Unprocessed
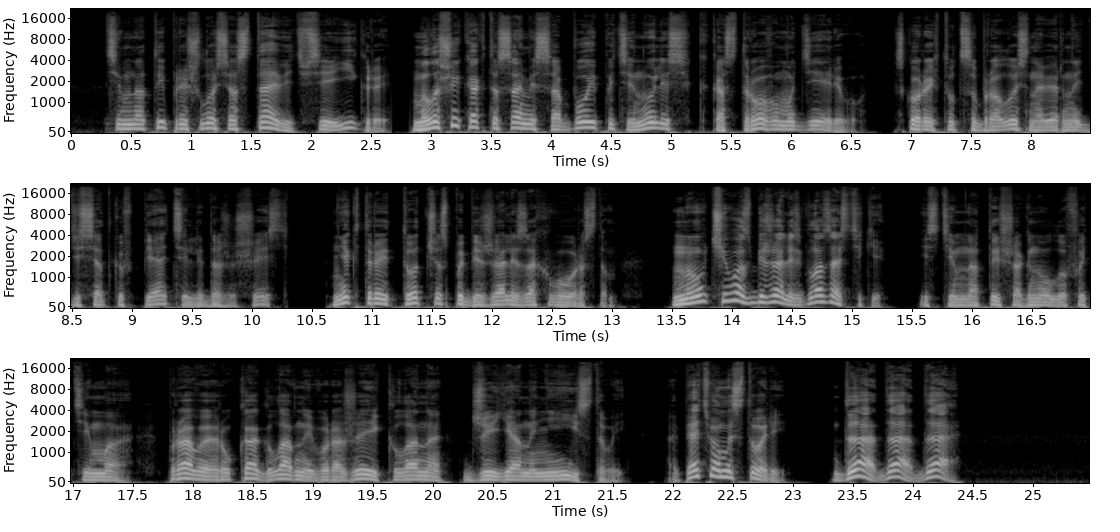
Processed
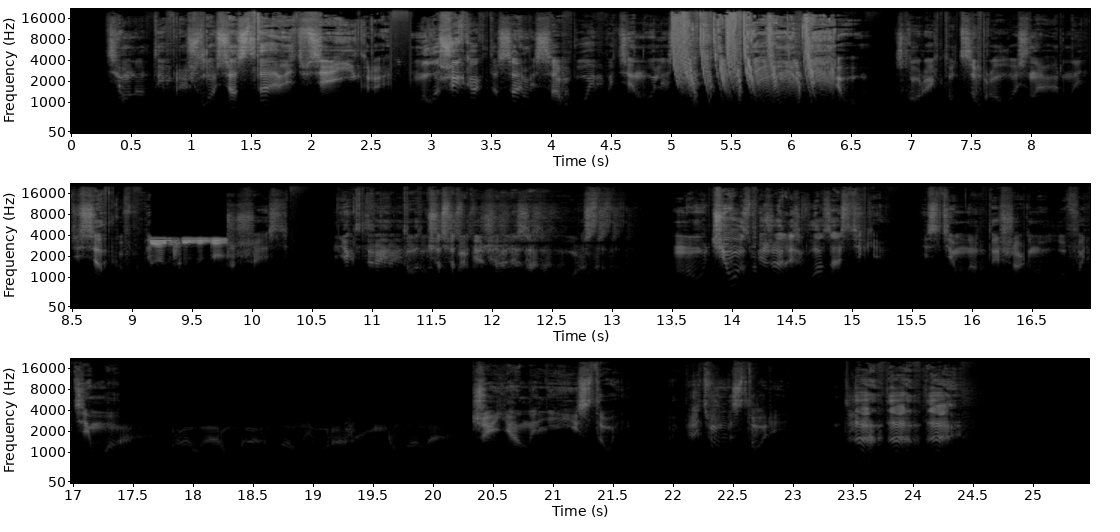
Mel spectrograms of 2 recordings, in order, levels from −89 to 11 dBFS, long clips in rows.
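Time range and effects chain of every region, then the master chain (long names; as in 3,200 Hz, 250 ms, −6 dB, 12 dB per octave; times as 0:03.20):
0:00.62–0:03.27: linear-phase brick-wall high-pass 640 Hz + high-shelf EQ 5,100 Hz +11 dB + level that may fall only so fast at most 41 dB per second
0:05.00–0:06.37: transient designer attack +4 dB, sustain +10 dB + all-pass dispersion lows, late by 111 ms, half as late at 1,500 Hz + every bin compressed towards the loudest bin 10 to 1
0:09.15–0:09.79: high-pass filter 120 Hz + voice inversion scrambler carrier 3,500 Hz
0:10.86–0:13.53: notch filter 3,100 Hz, Q 7.9 + double-tracking delay 19 ms −4 dB + repeating echo 116 ms, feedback 30%, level −8 dB
0:17.38–0:20.18: inverse Chebyshev low-pass filter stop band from 6,400 Hz, stop band 70 dB + compressor whose output falls as the input rises −30 dBFS
0:21.44–0:23.52: downward compressor 1.5 to 1, threshold −47 dBFS + gain into a clipping stage and back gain 28.5 dB
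whole clip: Butterworth high-pass 2,200 Hz 36 dB per octave; high-shelf EQ 7,200 Hz +7.5 dB; level that may fall only so fast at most 100 dB per second; level −7 dB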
